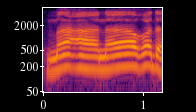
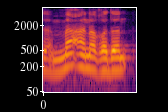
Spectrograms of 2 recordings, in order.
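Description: First: The long vowel is held for two counts. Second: The long vowel is cut short and dropped. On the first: The speaker calls it right. "معنا غدا ليس" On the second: The speaker calls it wrong. "ليس معنا غدا"

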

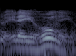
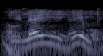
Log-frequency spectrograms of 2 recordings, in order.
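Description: First: The h is followed by a u vowel. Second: The h is followed by an i vowel. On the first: The speaker calls it wrong. "أنت بتضم الهاء تقول إليهم" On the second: The speaker calls it right. "الهاء مكسورة ثم الميم مضمومة"

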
